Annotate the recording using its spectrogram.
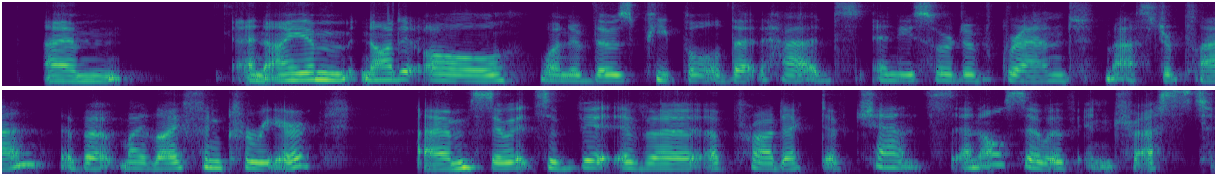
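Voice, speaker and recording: A woman with a Canadian accent speaks in an unremarkable speaking voice at a moderate pace, her fairly high pitch moving with ordinary variation and her loudness very even. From Canada, far west coast. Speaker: professor, epidemiologist. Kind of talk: academic seminar talk. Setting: seminar room with audience. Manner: casual with frequent fillers.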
